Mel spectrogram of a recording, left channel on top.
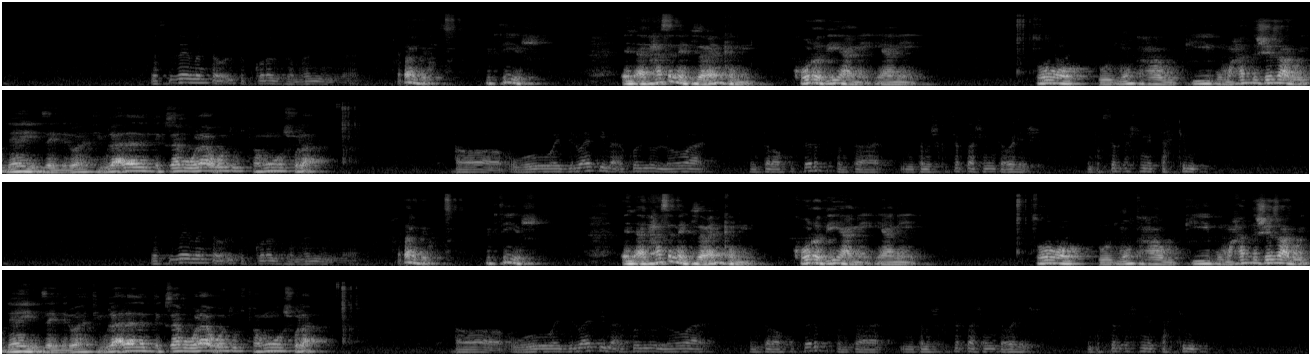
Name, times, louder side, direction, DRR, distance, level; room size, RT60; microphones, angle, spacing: voice 1, 1.5-3.6 4.0-4.1 10.4-10.7 17.6-20.1 20.6-23.5 23.9-25.0, left 1 dB, 45° left, 5 dB, 2.6 m, -43 dB
voice 2, 4.8-5.4 5.9-7.5 7.9-9.1 10.3-16.2, right 1 dB, 20° right, 1 dB, 1.7 m, -27 dB
30.0 x 11.5 x 3.7 m, 0.43 s
head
